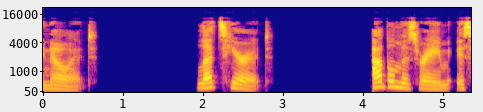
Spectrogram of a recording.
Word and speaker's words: Abelmizraim: how do you pronounce this word let's break down the pronunciation it's easy Once you know it let's hear it album israime is how you pronounce album israim if you find this video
